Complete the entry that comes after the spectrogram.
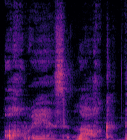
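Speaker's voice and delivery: slow unvoiced warning whisper. Real, not acted. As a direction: breathe the warning slowly. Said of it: "whispered warning".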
